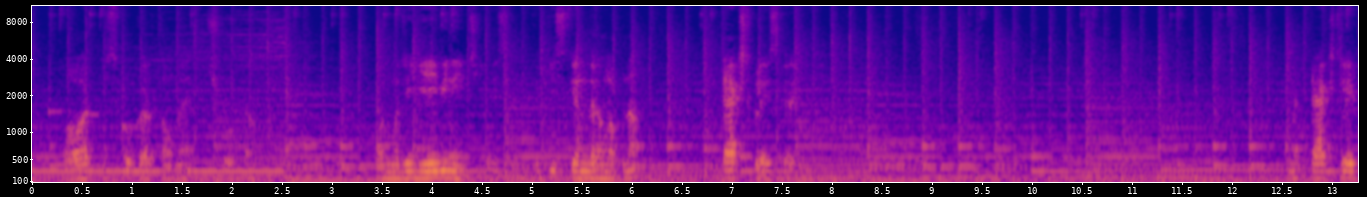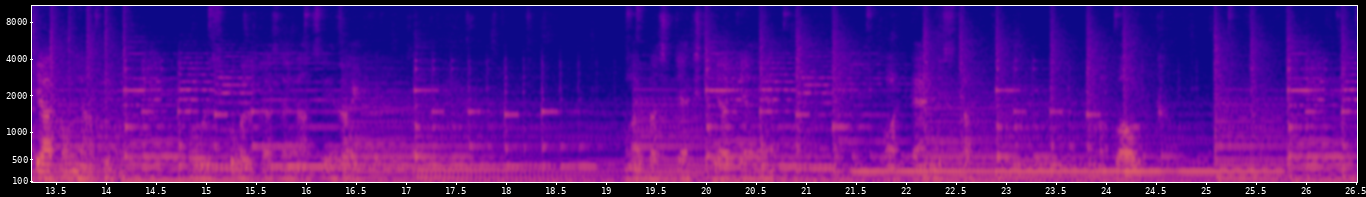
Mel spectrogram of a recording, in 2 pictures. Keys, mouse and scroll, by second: 0.4 double click, 4.8 Delete, 5.3 Delete, 6.5 ctrl+click, 9.2 right click, 15.8 shift+click, 16.5-17.7 typing, 18.1 Escape, 25.5 ctrl+c, 25.6 typing, 26.2 alt+Tab.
